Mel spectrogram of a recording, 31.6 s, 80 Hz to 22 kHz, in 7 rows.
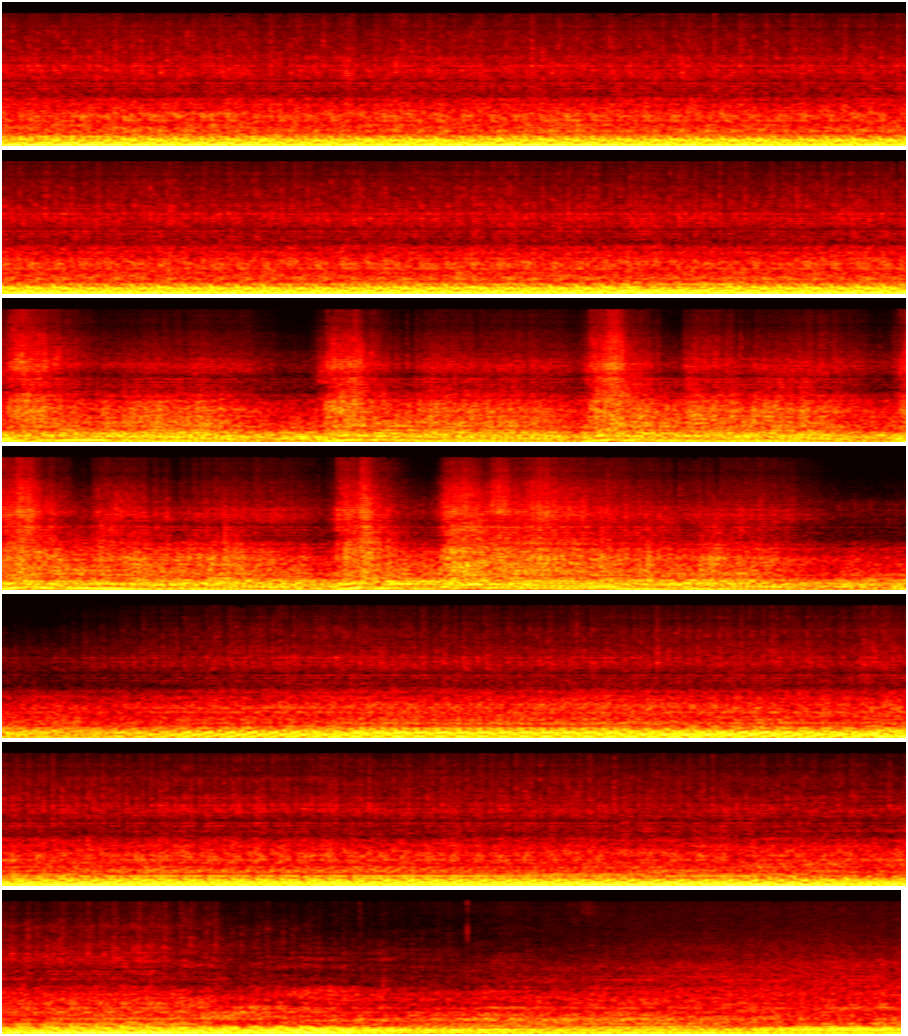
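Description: An LS1 V8 in a swapped Mazda RX-7 idles through its new dual exhaust. About nine seconds in, the throttle is blipped several times, the engine note rising and falling with each rev, and then it settles back to a steady idle.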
